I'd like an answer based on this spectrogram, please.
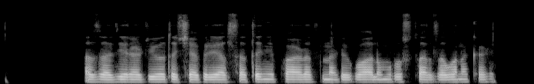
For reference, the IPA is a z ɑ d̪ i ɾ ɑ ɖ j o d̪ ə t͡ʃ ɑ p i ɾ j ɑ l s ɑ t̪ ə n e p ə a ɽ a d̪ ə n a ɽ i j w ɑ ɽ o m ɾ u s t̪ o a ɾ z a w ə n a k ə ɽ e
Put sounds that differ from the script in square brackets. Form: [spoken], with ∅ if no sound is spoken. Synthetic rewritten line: a z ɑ d̪ i ɾ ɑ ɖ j o d̪ ə t͡ʃ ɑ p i ɾ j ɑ l s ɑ t̪ ə n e p ə a ɽ a d̪ ə n a ɽ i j w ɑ [l] o m ɾ u s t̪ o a ɾ z a w ə n a k ə ɽ e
